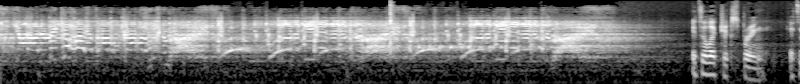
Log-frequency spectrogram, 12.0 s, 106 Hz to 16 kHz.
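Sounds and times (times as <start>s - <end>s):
pop music with singing: 0.0s - 10.0s.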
